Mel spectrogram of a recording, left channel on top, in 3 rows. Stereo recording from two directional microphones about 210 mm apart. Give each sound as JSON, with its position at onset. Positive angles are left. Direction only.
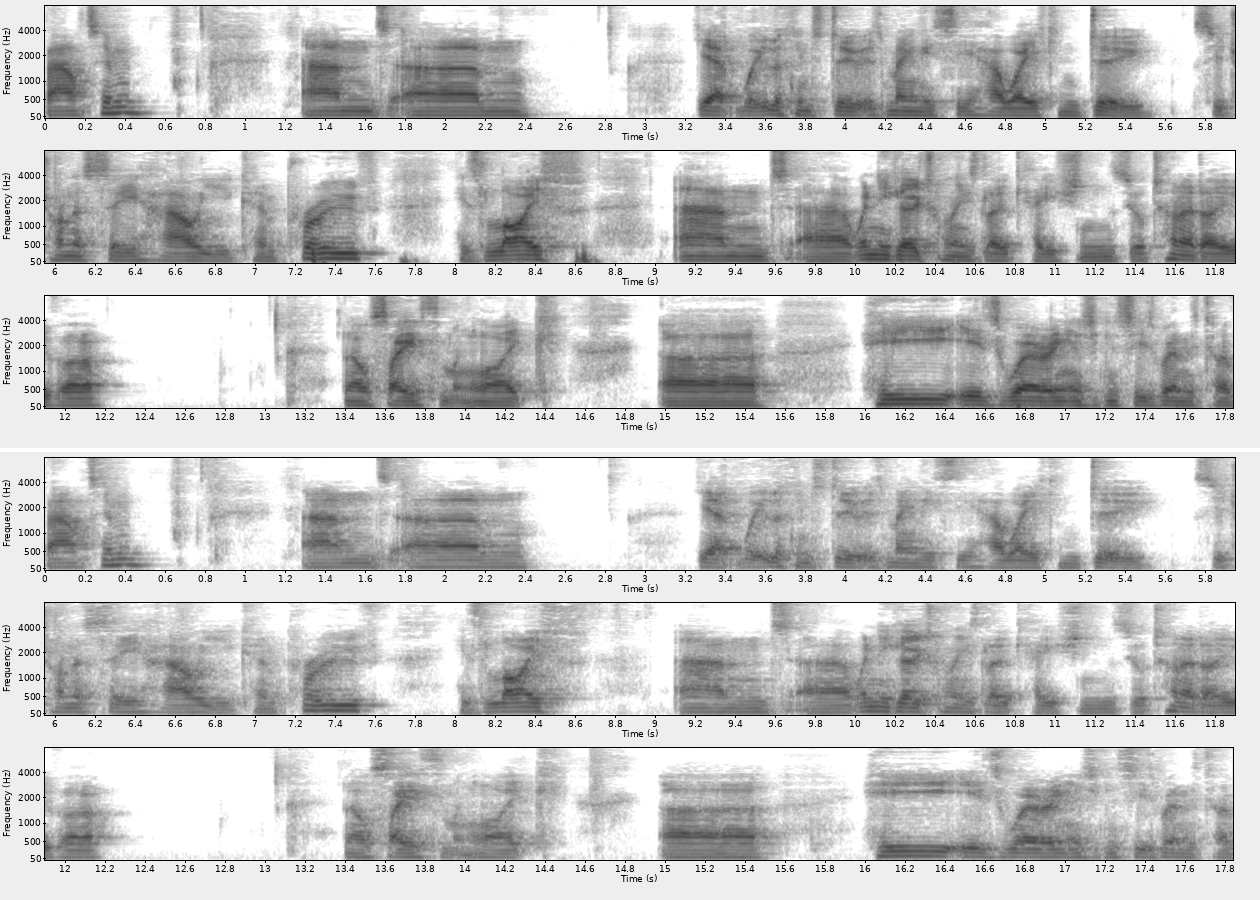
{"t": 0.0, "sound": "speech", "side_deg": 30}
